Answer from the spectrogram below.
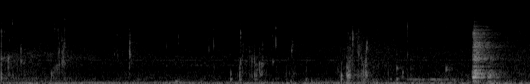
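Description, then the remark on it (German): Someone drinks a glass of water during an interview: soft wet mouth clicks and quiet swallowing sounds over a low steady hum, ending with one louder gulp or splash near the end. No one speaks. “Wenn du dieses Glas Wasser jetzt trinkst”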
